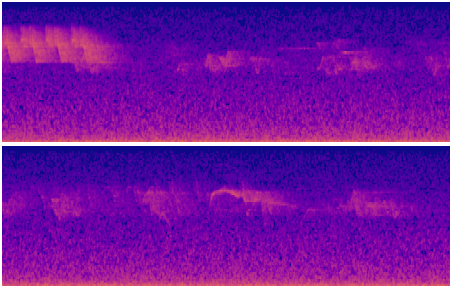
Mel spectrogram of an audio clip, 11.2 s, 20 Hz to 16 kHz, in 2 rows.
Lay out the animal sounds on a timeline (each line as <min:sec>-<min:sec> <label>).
0:00.0-0:01.4 Ovenbird (Seiurus aurocapilla)
0:00.0-0:11.2 Red-eyed Vireo (Vireo olivaceus)
0:02.9-0:04.6 unidentified call
0:08.0-0:09.2 Eastern Wood-Pewee (Contopus virens)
